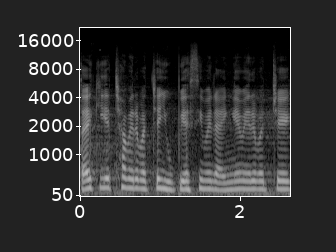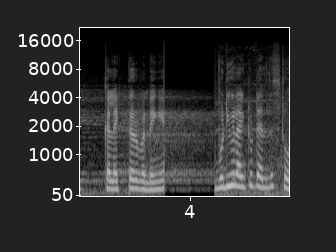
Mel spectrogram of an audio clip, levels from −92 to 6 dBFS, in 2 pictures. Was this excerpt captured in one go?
no; 1 cut; at 4.1 s

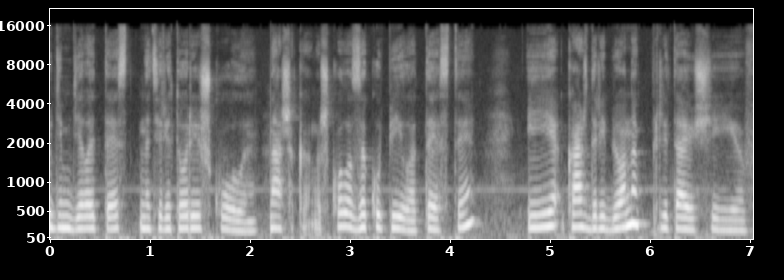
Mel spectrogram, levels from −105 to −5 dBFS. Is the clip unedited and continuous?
yes; 0 cuts

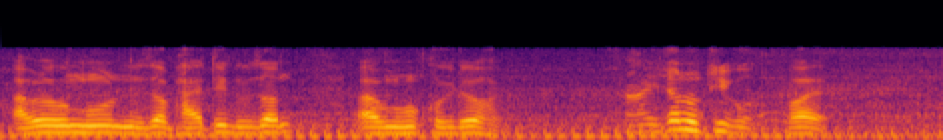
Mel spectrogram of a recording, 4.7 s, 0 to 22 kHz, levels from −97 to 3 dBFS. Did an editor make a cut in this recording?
no; 0 cuts

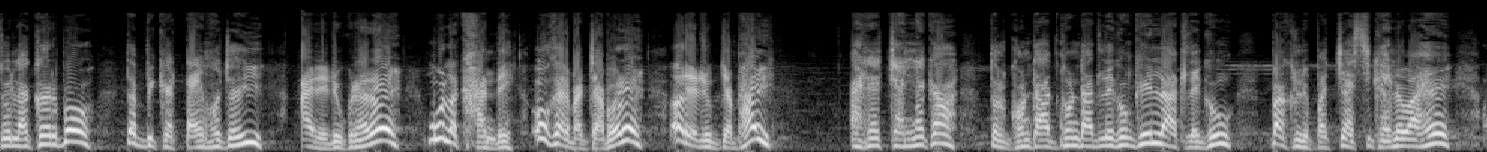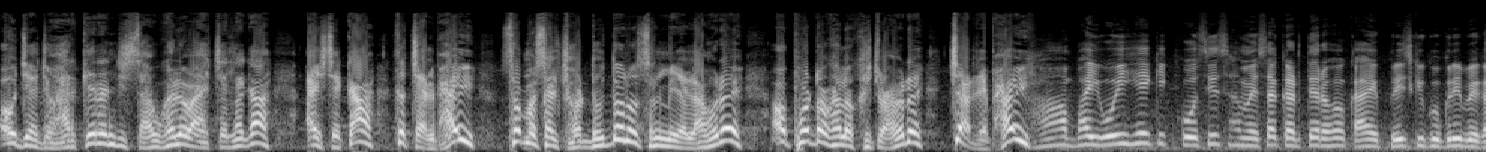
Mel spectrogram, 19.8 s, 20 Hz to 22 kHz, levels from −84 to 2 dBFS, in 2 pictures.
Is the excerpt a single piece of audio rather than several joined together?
no; 1 cut; at 16.9 s

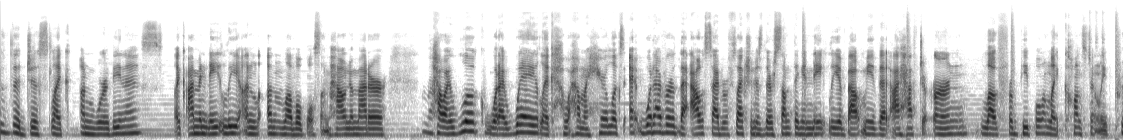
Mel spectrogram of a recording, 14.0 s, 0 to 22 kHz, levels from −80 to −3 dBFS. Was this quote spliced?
no; 0 cuts

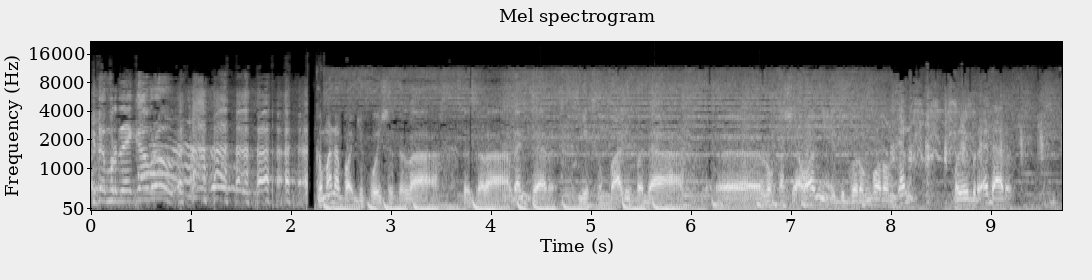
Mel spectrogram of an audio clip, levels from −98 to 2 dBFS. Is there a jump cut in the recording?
yes; 2 cuts; at 2.2 s, 3.6 s

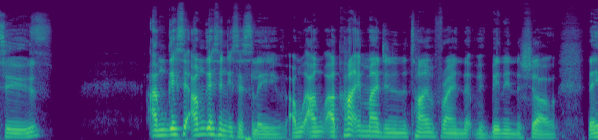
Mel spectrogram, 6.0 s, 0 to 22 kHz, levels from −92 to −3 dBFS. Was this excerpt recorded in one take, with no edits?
yes; 0 cuts

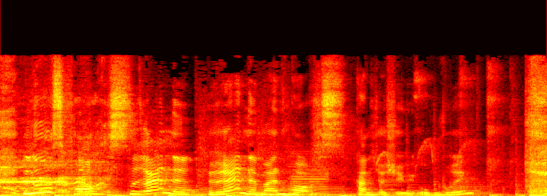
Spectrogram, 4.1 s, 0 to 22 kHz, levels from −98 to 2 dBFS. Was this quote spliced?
yes; 1 cut; at 2.5 s

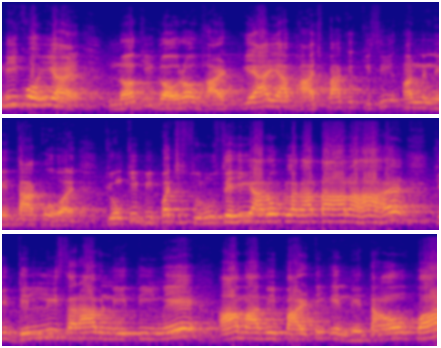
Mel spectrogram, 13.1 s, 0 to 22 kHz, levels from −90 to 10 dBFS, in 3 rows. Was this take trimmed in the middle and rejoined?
no; 0 cuts

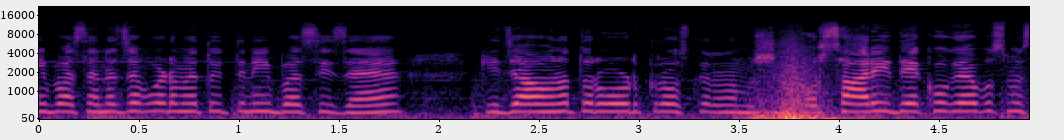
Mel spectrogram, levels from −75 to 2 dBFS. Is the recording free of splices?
yes; 0 cuts

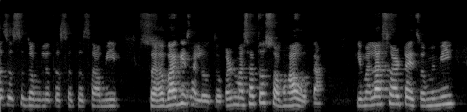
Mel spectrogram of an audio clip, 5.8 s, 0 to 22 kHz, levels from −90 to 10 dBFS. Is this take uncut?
yes; 0 cuts

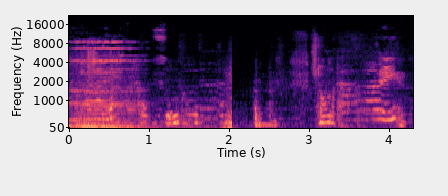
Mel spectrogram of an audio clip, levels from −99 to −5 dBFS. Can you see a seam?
yes; 1 cut; at 2.0 s

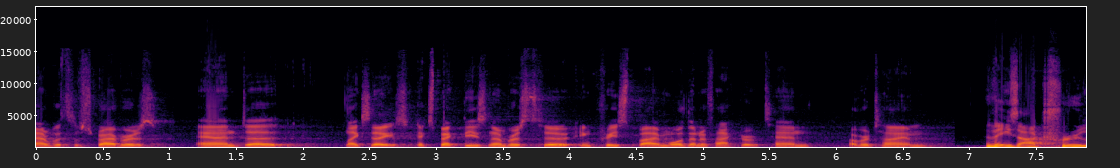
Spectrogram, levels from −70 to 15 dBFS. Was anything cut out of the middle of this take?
no; 0 cuts

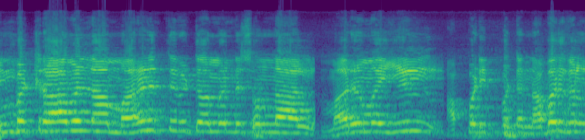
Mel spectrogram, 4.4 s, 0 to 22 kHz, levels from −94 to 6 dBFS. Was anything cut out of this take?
yes; 2 cuts; at 2.4 s, 3.3 s

